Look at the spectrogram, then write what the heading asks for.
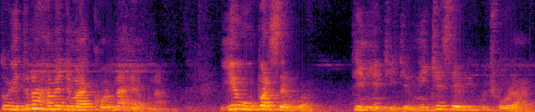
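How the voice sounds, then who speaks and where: Noticeable background noise and audible room echo surround a man speaking at a high pitch with lively intonation. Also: moderate pace. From Bihar, India (village). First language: Bhojpuri (speaking Hindi). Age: 70s. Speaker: scientist and social-political activist. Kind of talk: studio interview talk. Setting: studio.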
